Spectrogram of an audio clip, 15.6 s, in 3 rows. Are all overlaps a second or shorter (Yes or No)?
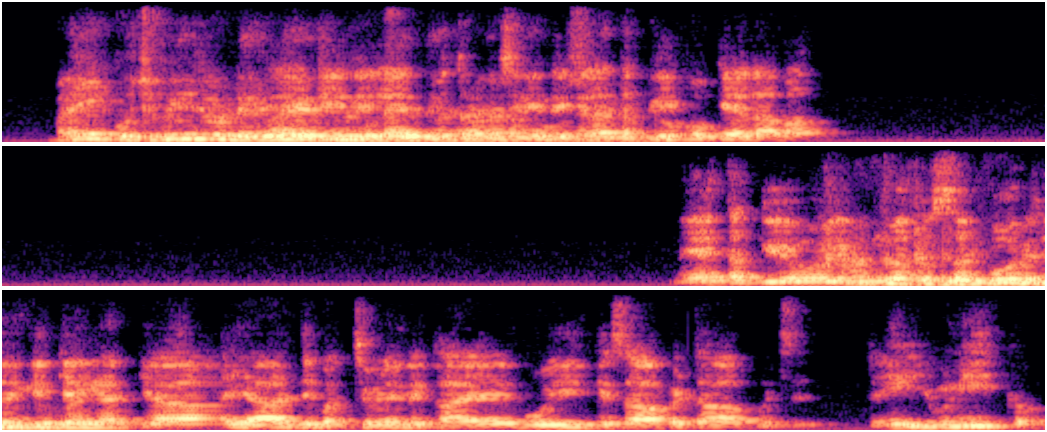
No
